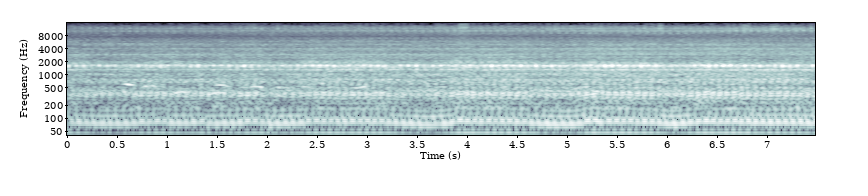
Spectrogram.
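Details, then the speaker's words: 70 hp Tohatsu outboard with idle surging and high idle after running at 3-4,000 rpm: carb spray around intake raises idle, fast rough uneven throb; air leak suspected near intake manifold or underneath, not confirmed. "but when we spray it up inside of there you saw that engine came up that kind of leads us to believe there's some type of air leak up inside of here maybe at the intake manifold or something else up underneath there"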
